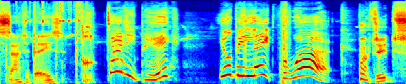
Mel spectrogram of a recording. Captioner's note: oinks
